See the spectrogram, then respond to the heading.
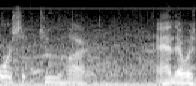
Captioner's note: audience clapping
